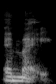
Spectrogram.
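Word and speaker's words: mā: Okay, so MA was the first tone. Is first of all is flat, and secondly is high. Ma, okay, it's very high.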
